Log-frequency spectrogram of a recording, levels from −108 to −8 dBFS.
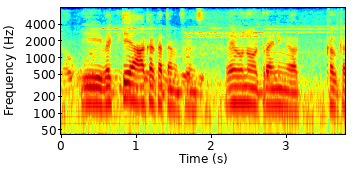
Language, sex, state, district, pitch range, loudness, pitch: Kannada, male, Karnataka, Raichur, 130-150 Hz, -16 LUFS, 140 Hz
